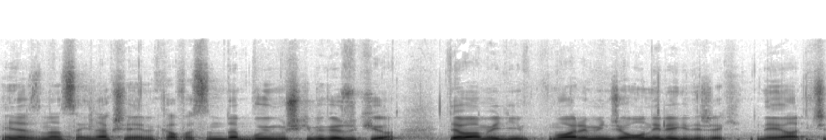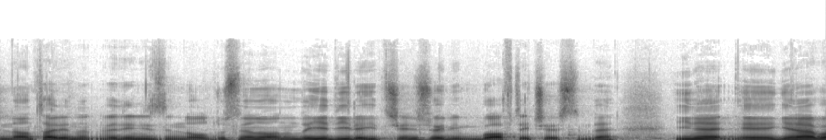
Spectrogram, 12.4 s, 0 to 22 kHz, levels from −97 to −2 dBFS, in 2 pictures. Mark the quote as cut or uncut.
uncut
